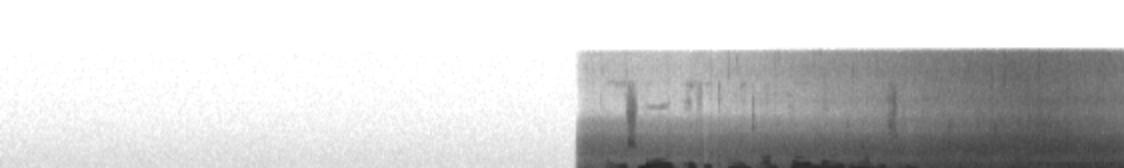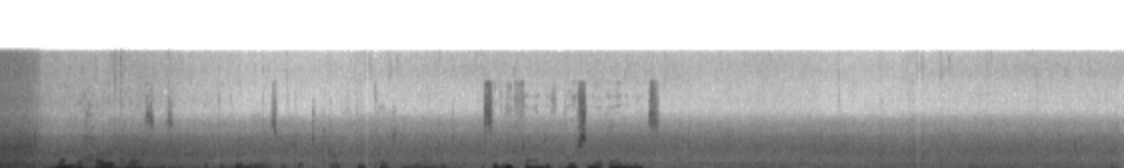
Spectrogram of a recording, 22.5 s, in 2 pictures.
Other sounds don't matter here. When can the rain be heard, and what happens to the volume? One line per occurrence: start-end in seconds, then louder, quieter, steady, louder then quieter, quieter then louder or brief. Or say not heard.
5.8-22.4 louder then quieter.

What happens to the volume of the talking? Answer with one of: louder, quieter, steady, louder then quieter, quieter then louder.
quieter then louder.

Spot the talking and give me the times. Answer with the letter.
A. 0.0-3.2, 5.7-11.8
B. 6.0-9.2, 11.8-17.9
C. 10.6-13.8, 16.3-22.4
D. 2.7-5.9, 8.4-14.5
B.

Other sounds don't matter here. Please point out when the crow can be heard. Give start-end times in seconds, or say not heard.
not heard.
